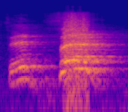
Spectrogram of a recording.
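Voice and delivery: shouting to get Sid's attention on the line; calling out. Acted. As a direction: yell to cut in on the phone. Trying to interrupt caller.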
